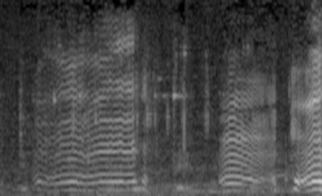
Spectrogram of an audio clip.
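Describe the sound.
A newborn baby, found in a river, cries in a few loud, high wailing bursts with a wavering, harmonic tone and short breaks between them.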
